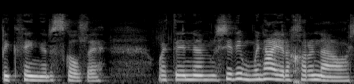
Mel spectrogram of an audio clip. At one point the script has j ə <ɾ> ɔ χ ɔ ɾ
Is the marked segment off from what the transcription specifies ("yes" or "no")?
no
